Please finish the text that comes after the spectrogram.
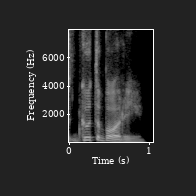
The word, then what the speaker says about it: Göteborg: Now look at you saying Gothenburg, but it's Göteborg in Swedish.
